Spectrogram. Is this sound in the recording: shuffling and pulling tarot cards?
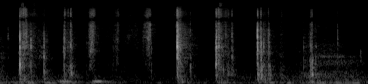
yes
